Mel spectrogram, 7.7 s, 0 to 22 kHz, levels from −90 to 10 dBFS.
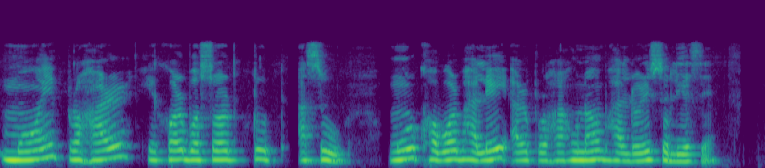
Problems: background sounds at intervals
